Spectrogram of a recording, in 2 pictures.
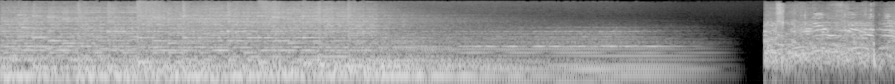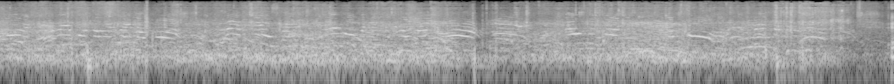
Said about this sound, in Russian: Я напомню, что вот эти потасовки, они случились в конце февраля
